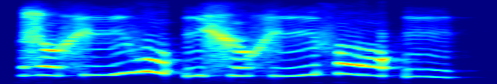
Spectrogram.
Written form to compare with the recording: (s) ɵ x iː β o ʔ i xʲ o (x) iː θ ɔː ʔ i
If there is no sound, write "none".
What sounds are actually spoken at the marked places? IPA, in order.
z, x

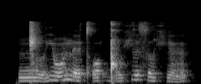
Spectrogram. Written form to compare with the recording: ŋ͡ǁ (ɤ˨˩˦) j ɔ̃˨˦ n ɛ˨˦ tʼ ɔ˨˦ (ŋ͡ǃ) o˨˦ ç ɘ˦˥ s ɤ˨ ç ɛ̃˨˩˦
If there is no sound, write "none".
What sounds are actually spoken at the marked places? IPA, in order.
ɤ˨˩˦, ɡ͡ǃ

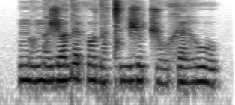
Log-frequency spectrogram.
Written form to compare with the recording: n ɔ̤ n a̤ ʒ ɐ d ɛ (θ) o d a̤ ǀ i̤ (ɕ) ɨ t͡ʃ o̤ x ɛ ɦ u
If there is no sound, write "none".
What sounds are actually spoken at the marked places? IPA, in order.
θ, ʒ

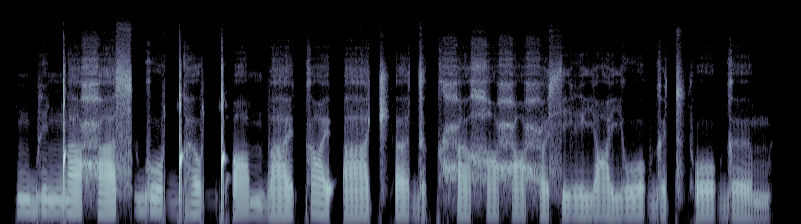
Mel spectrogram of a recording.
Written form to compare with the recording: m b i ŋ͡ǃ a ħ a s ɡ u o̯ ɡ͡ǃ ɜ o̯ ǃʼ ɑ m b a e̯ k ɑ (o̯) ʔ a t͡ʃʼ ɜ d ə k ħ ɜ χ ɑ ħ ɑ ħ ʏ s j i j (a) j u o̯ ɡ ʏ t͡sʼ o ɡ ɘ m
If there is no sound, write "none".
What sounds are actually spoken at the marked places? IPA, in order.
e̯, ɑ

